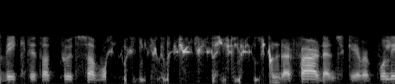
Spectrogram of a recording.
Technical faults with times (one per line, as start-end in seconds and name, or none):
1.06-2.80 codec payload misread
